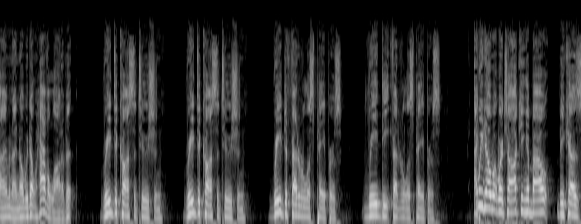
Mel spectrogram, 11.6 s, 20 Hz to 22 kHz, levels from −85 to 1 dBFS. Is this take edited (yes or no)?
yes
